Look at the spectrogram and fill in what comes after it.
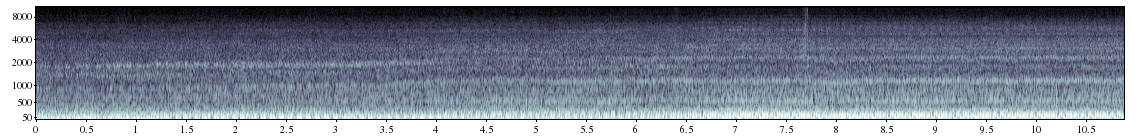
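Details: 2000 Honda VFR800, fuel-injected, restricted, on its first start after 6 months standing on old fuel: lumpy, uneven idle with a stumbling beat that never settles. One cylinder is dead with its exhaust pipe cold, so it runs on three.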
